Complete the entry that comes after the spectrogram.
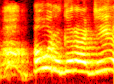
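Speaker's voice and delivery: high, loud mocking of a boardroom man; mock praise. Woman mocking the boardroom man who praises the idea, high and loud. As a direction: ham up the smug colleague praising the idea. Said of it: "And they go".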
